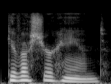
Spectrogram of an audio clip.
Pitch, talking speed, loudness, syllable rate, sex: 155 Hz, 215 wpm, -17 LUFS, 4.1 syllables/s, female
